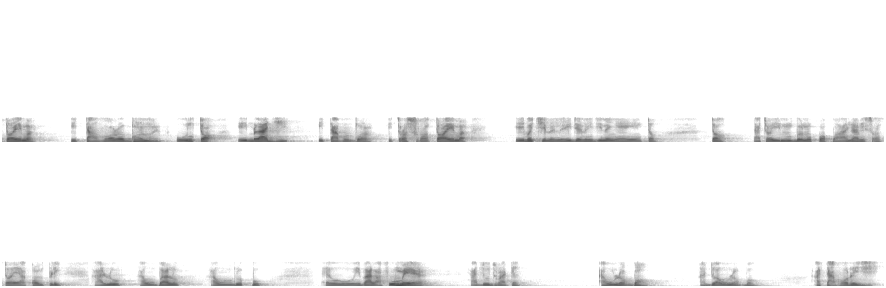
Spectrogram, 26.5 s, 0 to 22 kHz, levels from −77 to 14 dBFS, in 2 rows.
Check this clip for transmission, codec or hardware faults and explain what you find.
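Nothing wrong can be heard in the signal: the speech stays continuous and steady in level and tone throughout.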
